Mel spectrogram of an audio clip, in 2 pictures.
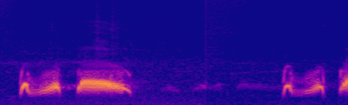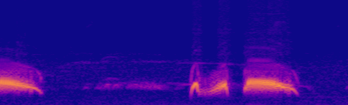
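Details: Spotted dove repeating its coo in the giọng thổ pha đồng style to draw wild doves into answering: three similar low two-part phrases, each a hooked note and a long mellow coo, roughly every two and a half seconds.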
